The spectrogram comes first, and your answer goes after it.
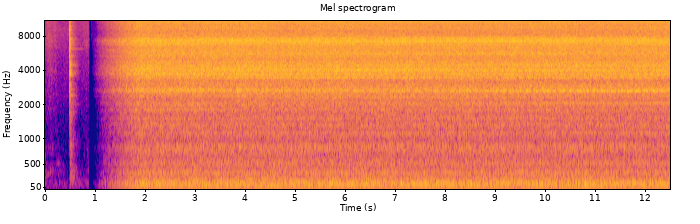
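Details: Old Carrier 58SSB natural gas furnace inducer motor, whose vibration noise was traced to worn motor mounting grommets (KA56GR540) while the motor and wheel were fine: steady, even low hum and smooth fan rush, no rattle or buzz; normal running.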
